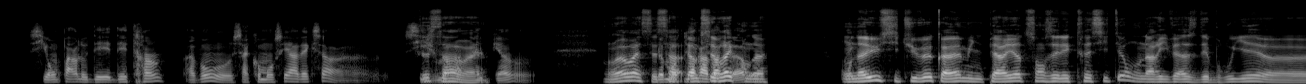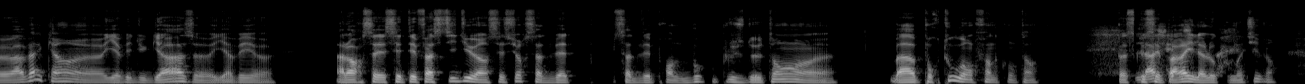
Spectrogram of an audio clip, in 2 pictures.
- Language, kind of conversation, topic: French, unstructured, Quelle invention historique te semble la plus importante dans notre vie aujourd’hui ?
- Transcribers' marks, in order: tapping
